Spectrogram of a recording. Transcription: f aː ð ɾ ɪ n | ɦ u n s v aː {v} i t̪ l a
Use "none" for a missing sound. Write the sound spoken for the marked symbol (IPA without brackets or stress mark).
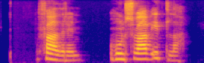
v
